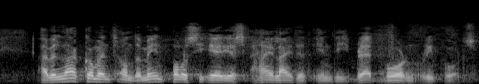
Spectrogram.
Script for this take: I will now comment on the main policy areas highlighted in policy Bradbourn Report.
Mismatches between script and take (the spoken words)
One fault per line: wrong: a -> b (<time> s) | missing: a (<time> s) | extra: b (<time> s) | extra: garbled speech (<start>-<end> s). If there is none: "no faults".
wrong: policy -> the (3.3 s)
